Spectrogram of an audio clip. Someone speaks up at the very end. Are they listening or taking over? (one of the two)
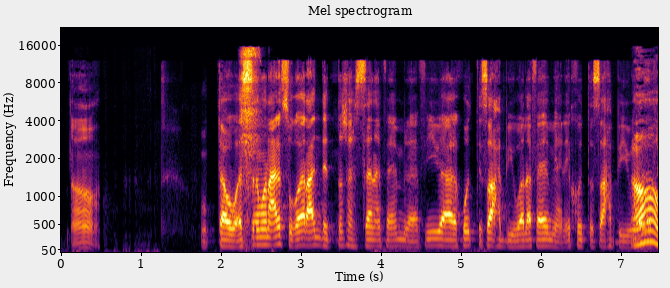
taking over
